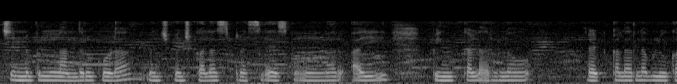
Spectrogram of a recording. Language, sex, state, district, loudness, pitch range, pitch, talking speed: Telugu, female, Andhra Pradesh, Visakhapatnam, -29 LUFS, 180-190 Hz, 185 Hz, 170 wpm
